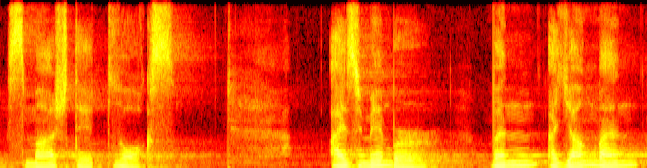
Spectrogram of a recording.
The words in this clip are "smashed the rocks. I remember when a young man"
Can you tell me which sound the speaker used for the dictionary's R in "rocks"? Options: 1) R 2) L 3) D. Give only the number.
2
